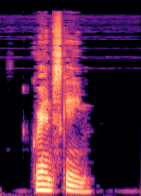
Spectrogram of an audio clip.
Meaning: 1. The totality of the situation approached objectively; the big picture 2. Used other than figuratively or idiomatically: see grand, scheme
- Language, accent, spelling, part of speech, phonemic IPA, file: English, Australia, grand scheme, noun, /ɡɹænd ˈskiːm/, En-au-grand scheme.ogg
